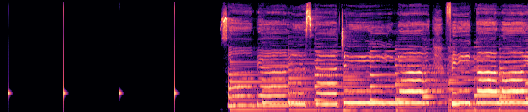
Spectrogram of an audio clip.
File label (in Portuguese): A Escadinha (Vocal); Violino para os Pequeninos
